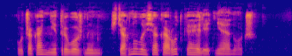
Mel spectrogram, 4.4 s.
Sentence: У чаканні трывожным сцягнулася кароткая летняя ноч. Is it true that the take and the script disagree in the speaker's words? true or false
false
